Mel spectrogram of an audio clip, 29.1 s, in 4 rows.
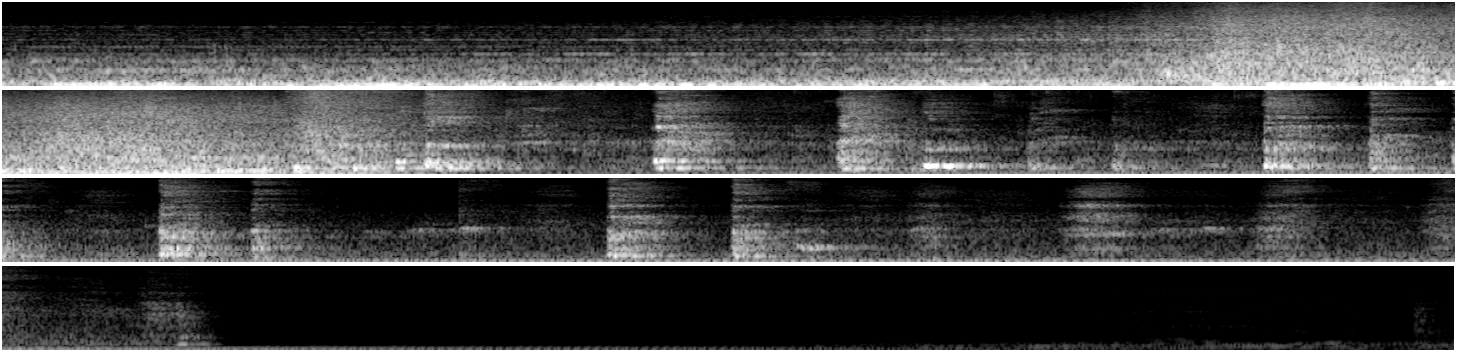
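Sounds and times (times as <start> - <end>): man coughing and gasping: 8.9 - 19.4.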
